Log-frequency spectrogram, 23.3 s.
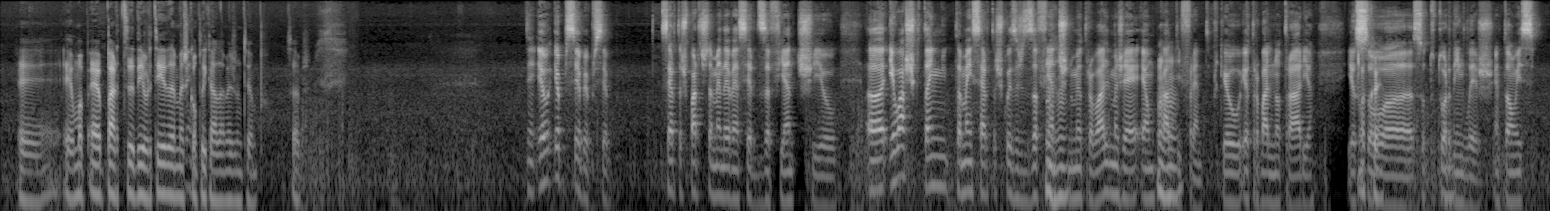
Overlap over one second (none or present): none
